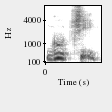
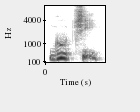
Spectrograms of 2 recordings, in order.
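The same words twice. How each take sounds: First: It is said with an Italian pronunciation. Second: It is said with an Italian pronunciation.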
